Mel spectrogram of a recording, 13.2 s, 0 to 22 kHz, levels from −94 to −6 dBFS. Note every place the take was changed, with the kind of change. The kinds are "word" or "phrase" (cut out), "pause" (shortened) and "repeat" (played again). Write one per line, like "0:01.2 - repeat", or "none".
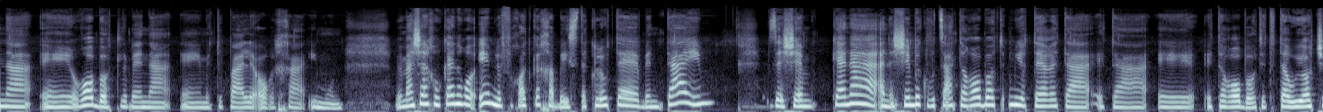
0:10.1 - word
